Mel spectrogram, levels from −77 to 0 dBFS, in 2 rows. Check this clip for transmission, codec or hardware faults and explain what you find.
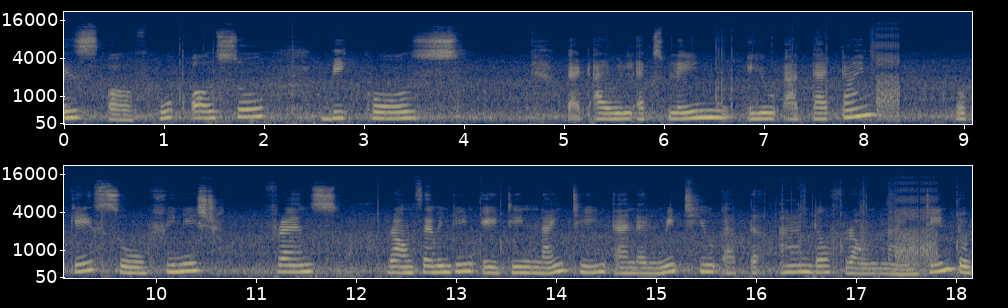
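No transmission, codec or hardware faults turned up anywhere in this clip.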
